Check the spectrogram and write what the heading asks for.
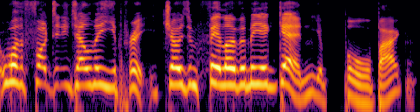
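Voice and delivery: high, loud, indignant rant; hammed-up fury, falling away on the final insult; acted outrage. Grant berating his dying friend Nigel, acted outrage. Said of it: "and you're just like".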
